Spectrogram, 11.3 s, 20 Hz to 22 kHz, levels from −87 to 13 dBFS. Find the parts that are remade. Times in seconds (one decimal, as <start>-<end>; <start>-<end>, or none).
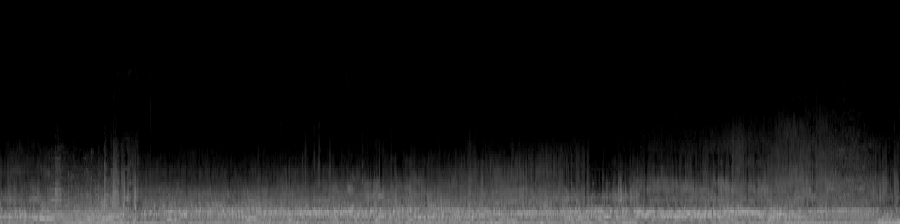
0.0-0.6; 1.5-10.4; 10.9-11.3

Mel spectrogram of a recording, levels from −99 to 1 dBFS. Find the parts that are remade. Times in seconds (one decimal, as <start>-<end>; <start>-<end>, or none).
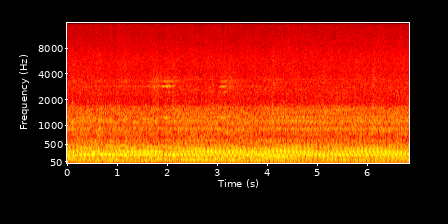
0.5-1.9; 3.2-3.8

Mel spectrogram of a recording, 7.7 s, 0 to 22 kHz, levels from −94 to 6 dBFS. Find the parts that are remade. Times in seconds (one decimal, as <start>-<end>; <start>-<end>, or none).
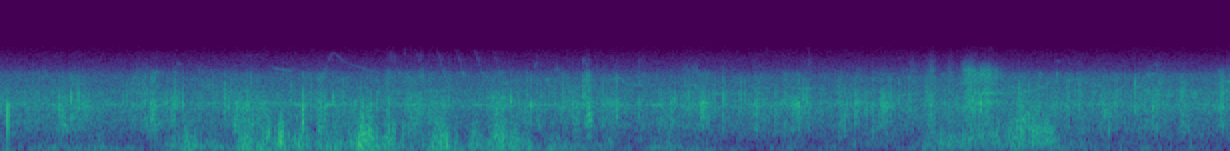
none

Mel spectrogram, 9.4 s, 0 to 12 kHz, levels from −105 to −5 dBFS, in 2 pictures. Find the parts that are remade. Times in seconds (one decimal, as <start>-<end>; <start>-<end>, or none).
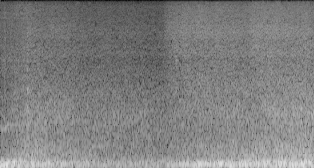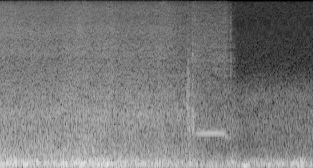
1.5-6.3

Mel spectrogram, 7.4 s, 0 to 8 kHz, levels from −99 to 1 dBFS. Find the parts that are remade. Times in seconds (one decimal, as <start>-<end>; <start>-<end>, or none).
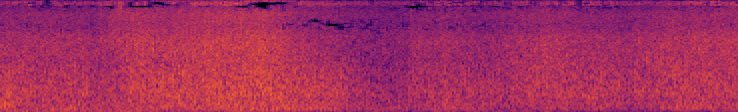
none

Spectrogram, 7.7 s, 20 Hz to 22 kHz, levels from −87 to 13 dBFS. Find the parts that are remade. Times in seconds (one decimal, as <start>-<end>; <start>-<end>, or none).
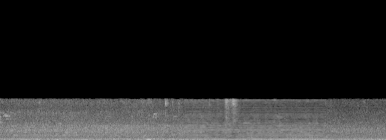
3.7-6.5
